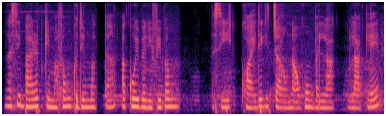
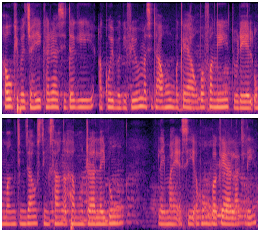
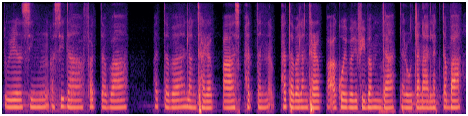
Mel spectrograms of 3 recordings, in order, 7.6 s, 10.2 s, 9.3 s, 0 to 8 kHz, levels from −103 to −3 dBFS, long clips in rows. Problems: background sounds at intervals, background conversations at intervals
